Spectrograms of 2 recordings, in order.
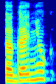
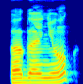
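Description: First: Said in the usual way. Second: Rising, puzzled query; puzzled question. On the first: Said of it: "ровным голосом". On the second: A narrator's reading. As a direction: ask it baffled. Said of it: "с недоумением уточнил мужчина".

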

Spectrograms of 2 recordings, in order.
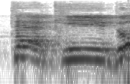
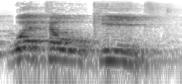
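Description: First: تأكيد with a glottal catch, ta'-keed; with hamza. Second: وتوكيد said slowly with a w glide, wa-taw-keed; with waw. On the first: Teacher sets two variants side by side, hamza pronunciation. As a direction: stop briefly after ta in تأكيد. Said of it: "يعني بالهمز". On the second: Teacher sets two variants side by side, waw pronunciation. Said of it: "وبالواو". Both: Shown as a demonstration.

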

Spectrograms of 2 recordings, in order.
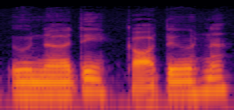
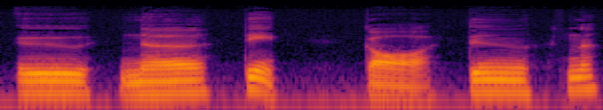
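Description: First: Said in the usual way. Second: "u, na, di. Ga, du, na" slowly, syllables apart; syllable-by-syllable pronunciation. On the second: Shown as a demonstration. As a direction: draw out each syllable of "u, na, di. Ga, du, na". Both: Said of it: "And together".

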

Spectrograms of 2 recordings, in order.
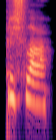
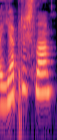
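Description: First: Grumbled. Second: High-pitched announcement of arrival; loud declaration. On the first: Mother mocks daughter's arrival, grumbling. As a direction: throw the word back dismissively. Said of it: "буркнула Тия". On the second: Daughter tells quarrelling parents she is here, declaring. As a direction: announce yourself clearly over a quarrel. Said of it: "громко заявила". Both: A narrator's reading.

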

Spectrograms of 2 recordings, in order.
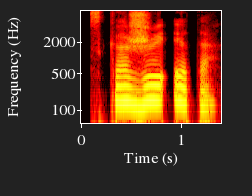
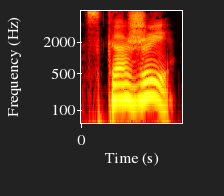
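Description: First: Slow, low, seething demand; angry insistence. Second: Low, clipped repeated order; low angry insistence. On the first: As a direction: drag out each word in anger. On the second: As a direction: repeat it, darker and harder. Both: Acted. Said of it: "твердил он багровея".

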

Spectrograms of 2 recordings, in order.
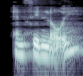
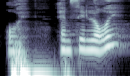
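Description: First: Understated, contrite sorry; mildly remorseful wife, subdued after the first alarm; guilty apology. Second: Startled, louder and higher apology; flustered wife waking with a start; panicked apology. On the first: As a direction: apologise gently, feeling at fault. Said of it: "Thục thấy mình có lỗi quá". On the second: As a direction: blurt out sorry in alarm. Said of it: "Thục hoảng hốt". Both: A narrator's reading.

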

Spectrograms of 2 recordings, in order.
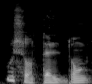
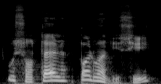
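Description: First: Said in the usual way. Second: "Où sont-elles?" jumps much higher with a rising tune; teasing echo, high rising "sont-elles"; mocking echo. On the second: A narrator's reading. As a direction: toss the question back, pitched way up. Bandit mockingly echoes the question.

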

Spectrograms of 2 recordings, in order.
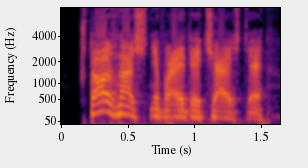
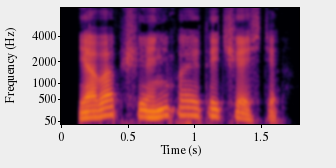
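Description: First: Higher-pitched outraged echo; indignant cry. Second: Said in the usual way. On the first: A narrator's reading. Coach rejected by student, indignant cry. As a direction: throw the phrase back, mildly indignant. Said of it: "возмущённо завопил он".

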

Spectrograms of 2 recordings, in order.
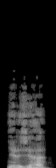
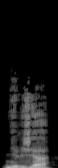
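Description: First: Higher, smiling sympathetic refusal; sympathetic smile. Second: Softer sighing refusal; sighed. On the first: Asen repeats the refusal, smiling sympathetically. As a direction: say it with a kind smile. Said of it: "повторил Асен и сочувственно улыбнулся". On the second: Asen refuses the detour with a sigh. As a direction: sigh it out resignedly. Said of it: "вздохнул Асен". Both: A narrator's reading.

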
